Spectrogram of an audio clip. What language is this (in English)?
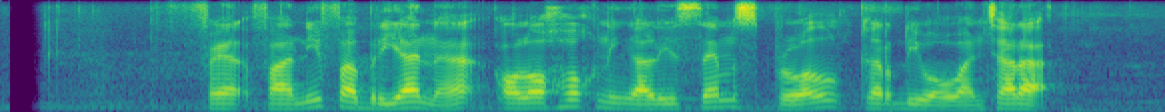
Sundanese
